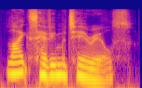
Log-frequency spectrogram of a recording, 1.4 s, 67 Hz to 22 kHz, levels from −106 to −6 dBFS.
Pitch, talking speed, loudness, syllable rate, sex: 140 Hz, 125 wpm, -15 LUFS, 5.6 syllables/s, male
